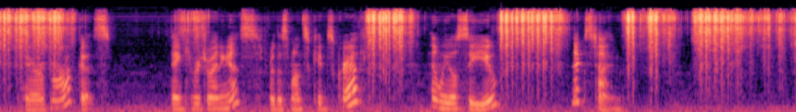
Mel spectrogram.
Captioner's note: rattles; rattle; rattle rattle!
